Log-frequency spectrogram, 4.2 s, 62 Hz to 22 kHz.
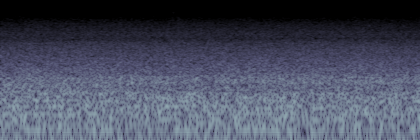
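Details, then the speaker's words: Kenmore Roll-A-Matic box fan, 23 in, speed dial at highest position: loud even rush of air with low steady hum, no ticking or wobble; fan runs smoothly on high. "It's all the way towards the highest position. And this thing is moving some good amount of air a good distance."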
